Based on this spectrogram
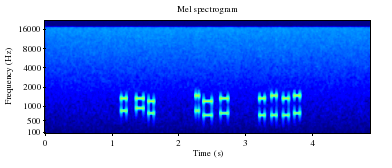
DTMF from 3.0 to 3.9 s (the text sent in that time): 2326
